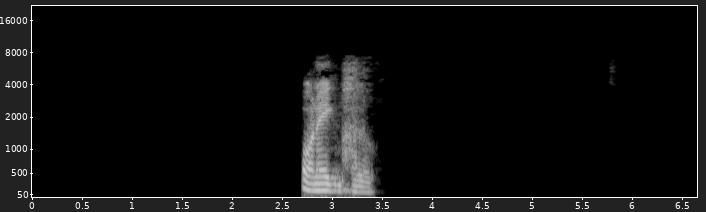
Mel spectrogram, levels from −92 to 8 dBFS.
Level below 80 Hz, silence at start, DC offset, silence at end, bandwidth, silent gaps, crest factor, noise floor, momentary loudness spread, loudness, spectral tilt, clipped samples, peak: -62 dBFS; 2.7 s; under 0.1%; 3.25 s; 7.6 kHz; none; 24 dB; under -90 dBFS; 12 LU; -17 LUFS; -6 dB/octave; under 0.1%; -2 dBFS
